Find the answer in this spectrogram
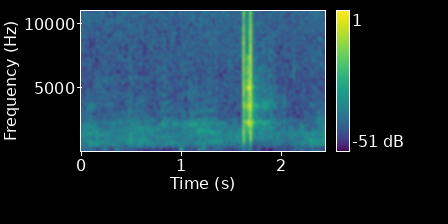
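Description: Metal baseball bat striking a pitched ball: one sharp crack about one and a half seconds in, over faint crowd ambience.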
